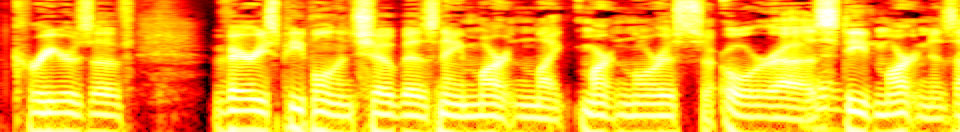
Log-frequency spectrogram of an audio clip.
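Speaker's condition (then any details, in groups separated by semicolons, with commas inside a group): No condition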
